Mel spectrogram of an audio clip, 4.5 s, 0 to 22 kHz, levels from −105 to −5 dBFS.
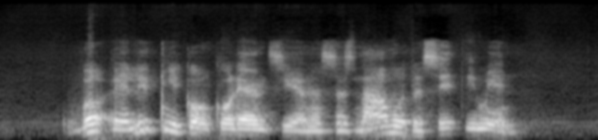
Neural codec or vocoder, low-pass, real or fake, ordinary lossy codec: codec, 44.1 kHz, 2.6 kbps, DAC; 19.8 kHz; fake; none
